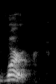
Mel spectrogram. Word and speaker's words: WORxK: People get confused because they see the WORxK and don't know how to pronounce it, but it's work.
